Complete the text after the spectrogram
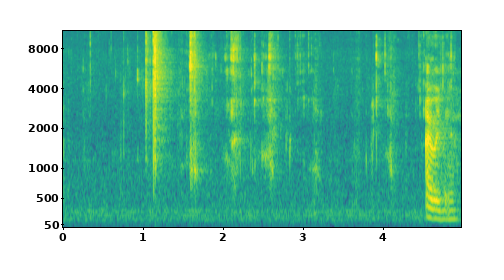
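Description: A woman crunches tortilla chips close to the microphone.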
